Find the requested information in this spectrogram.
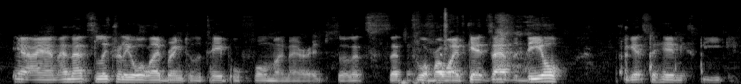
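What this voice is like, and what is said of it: Speaks with a noticeable accent. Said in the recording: “you should be with your accent”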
